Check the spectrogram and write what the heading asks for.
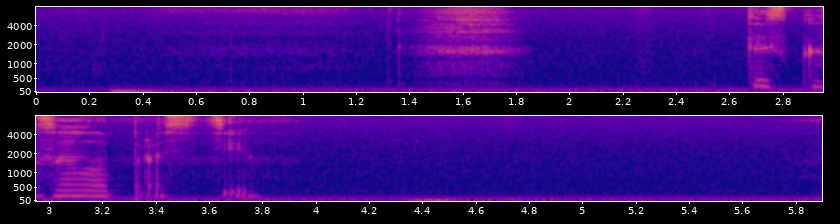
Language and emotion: Russian, sad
